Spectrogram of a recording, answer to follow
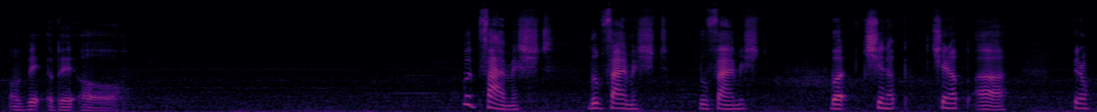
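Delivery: mock British accent, apologetic and stammering; lightly voiced polite Brit, stiff upper lip. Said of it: "British people".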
